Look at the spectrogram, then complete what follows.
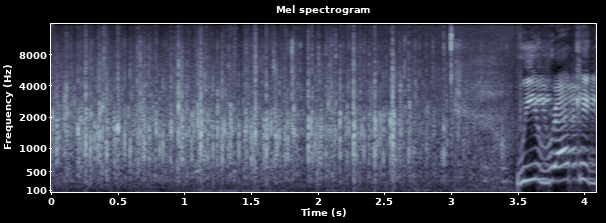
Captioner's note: applause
